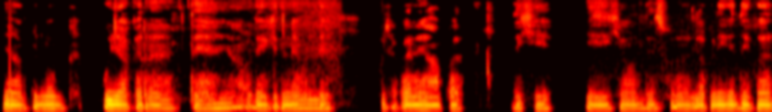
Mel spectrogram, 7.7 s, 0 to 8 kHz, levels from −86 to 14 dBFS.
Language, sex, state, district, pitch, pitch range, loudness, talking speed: Hindi, male, Bihar, Jahanabad, 110 Hz, 105-115 Hz, -27 LUFS, 210 wpm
